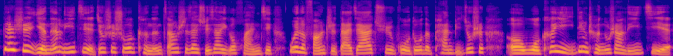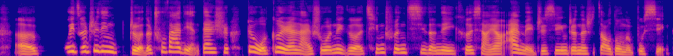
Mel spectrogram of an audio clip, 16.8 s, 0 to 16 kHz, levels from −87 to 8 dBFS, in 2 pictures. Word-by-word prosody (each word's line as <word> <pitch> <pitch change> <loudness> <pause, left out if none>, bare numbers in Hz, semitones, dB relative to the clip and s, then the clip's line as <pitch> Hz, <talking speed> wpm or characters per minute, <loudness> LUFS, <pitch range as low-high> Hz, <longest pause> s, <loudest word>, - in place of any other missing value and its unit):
但 435 -2 +8
是 365 -6 +3
也 245 -2 +6
能 260 +7 +1
理 280 +2 0
解， 295 -3 +1
就 270 - -2
是 280 +1 -3
说 275 0 +1
可 265 -5 -5
能 180 +1 -1
当 265 +6 -2
时 265 -3 -5
在 255 +1 +1
学 195 -5 -1
校 250 +3 -2
一 230 - 0
个 215 - -2
环 180 -5 -4
境， 205 +1 -2 0.2
为 305 - +3
了 270 - +4
防 190 -2 0
止 185 -5 -4
大 180 - +1
家 215 +4 +2
去 230 -1 -5
过 210 -1 0
多 205 +2 +1
地 205 - 0
攀 220 +2 -5
比。 - - -7
就 255 - -1
是， 270 -1 0 0.3
呃， 210 0 +5
我 205 0 +5
可 315 +10 -1
以 285 -9 +2
一 - - -8
定 320 -2 +2
程 245 -7 -2
度 220 - -1
上 235 -2 0
理 190 +3 -4
解， 150 -9 0 0.2
呃， 170 0 +1 0.3
规 315 +3 +2
则 300 +1 -1
制 345 +4 +1
定 315 -5 +2
者 - - +5
的 - - +1
出 295 - -5
发 295 -1 +2
点。 235 - -2
但 270 0 +1
是 260 -1 -4 0.2
对 320 - -2
我 190 -8 +4
个 285 +8 +3
人 220 -3 +4
来 180 -6 -2
说， 205 +3 -1
那 240 0 0
个 180 -4 0
青 245 +6 -5
春 245 -1 -2
期 230 -1 -5
的 215 -3 -1
那 200 -1 0
一 185 - -4
颗 205 +2 -2
想 205 -7 -3
要 170 +1 +1
爱 255 +8 +2
美 210 - -2
之 180 +1 -4
心， 195 +1 -2
真 195 0 0
的 185 - 0
是 215 +6 -14
躁 190 -6 -1
动 165 -1 -1
得 140 - -3
不 170 - -6
行。 165 - -4
220 Hz, 305 characters per minute, -20 LUFS, 195-270 Hz, 0.3 s, 但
